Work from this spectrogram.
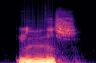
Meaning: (noun) 1. niche 2. kennel (house or shelter for a dog); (verb) inflection of nicher: 1. first/third-person singular present indicative/subjunctive 2. second-person singular imperative
- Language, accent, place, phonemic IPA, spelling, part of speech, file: French, France, Paris, /niʃ/, niche, noun / verb, Fr-niche.ogg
